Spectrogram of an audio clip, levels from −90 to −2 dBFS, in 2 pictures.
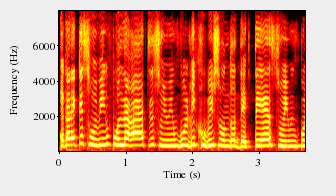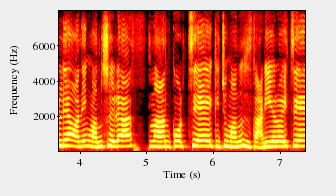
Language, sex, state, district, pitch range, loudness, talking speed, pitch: Bengali, female, West Bengal, Paschim Medinipur, 300-355 Hz, -10 LUFS, 185 wpm, 320 Hz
